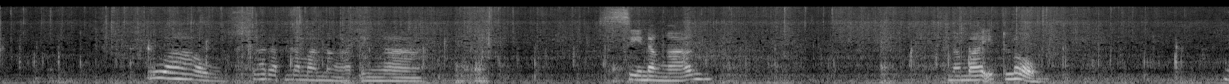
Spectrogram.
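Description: A spatula scrapes and stirs rice in a pan.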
